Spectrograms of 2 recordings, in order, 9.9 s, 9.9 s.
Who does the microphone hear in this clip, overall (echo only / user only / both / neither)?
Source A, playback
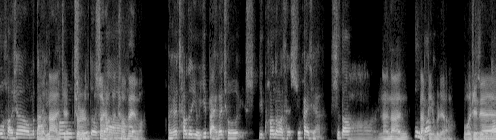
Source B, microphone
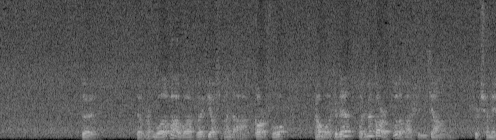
user only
